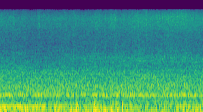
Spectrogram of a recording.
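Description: Honeybees buzzing as they fly around a dry pollen feeder. A close bee's low hum drops away about half a second in.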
